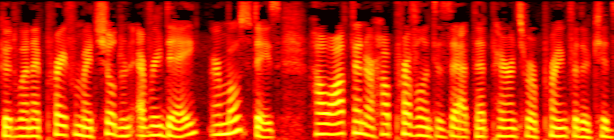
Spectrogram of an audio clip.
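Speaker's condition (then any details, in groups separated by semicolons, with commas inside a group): No condition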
